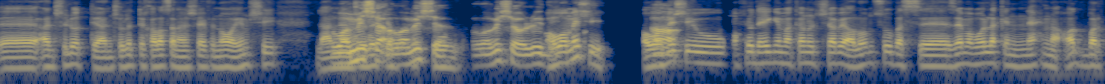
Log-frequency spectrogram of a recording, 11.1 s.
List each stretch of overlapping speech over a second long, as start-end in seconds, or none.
none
